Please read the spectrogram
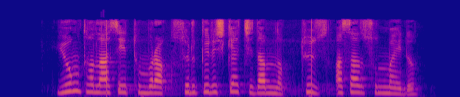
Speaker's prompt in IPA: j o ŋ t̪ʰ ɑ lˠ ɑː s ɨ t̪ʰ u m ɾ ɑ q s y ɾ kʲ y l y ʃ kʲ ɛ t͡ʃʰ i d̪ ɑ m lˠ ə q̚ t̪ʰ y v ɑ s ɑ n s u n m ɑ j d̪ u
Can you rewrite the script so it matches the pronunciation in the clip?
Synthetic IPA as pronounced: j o ŋ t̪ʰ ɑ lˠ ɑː s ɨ t̪ʰ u m ɾ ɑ q s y ɾ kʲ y l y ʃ kʲ ɛ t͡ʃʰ i d̪ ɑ m lˠ ə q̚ t̪ʰ y z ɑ s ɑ n s u n m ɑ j d̪ u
